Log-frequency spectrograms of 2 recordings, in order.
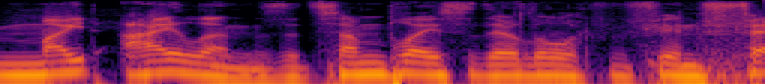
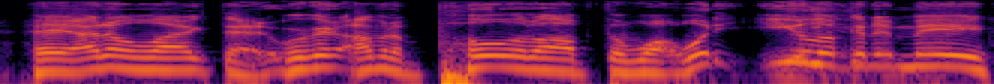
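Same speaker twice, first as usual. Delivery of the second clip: put-on rowdy drunk picking a fight, pitched up; drunk guy voice; 7 semitones higher than usual. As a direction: play the belligerent drunk. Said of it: "lots of drunk guys".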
